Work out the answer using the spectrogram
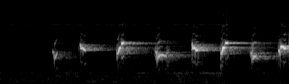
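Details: Sooty-headed bulbul (trucuk) singing in ropelan style, a training recording for cage birds: a series of short bubbly whistled phrases, each a quick slur between two pitches, roughly every third of a second after a brief opening note.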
